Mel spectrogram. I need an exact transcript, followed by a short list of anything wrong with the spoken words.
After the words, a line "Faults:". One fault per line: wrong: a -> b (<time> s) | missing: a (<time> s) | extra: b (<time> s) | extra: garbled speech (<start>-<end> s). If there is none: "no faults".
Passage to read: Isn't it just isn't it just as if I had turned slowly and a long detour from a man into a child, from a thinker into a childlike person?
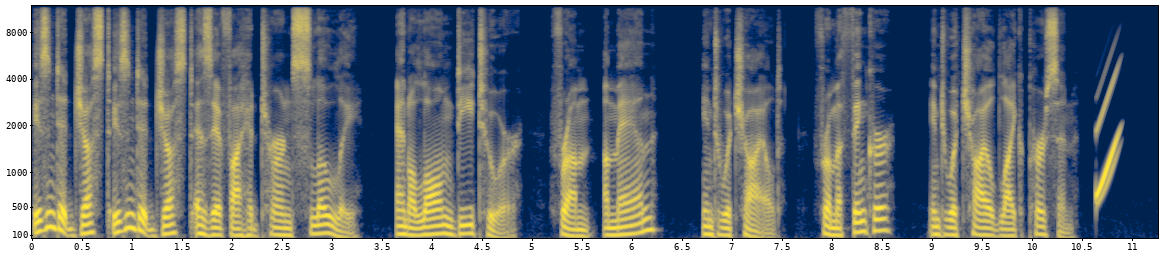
Isn't it just isn't it just as if I had turned slowly and a long detour from a man into a child, from a thinker into a childlike person?
Faults:
no faults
